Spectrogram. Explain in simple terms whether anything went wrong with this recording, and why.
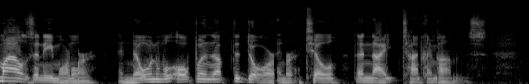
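Three brief garbled flutters come from frames out of order: at 0.59–0.79 s before "and no one will", at 2.74–3.00 s between "will open up the" and "the night", and at 4.18–4.37 s after "the night". Two neighbouring chunks, 96–128 ms each, play swapped. Nothing's actually lost.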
